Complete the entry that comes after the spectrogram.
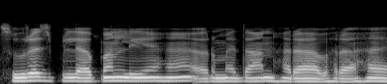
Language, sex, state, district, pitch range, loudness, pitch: Hindi, female, Jharkhand, Palamu, 145-160 Hz, -13 LUFS, 150 Hz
